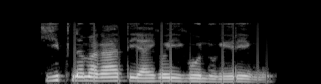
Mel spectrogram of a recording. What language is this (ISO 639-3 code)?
kln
